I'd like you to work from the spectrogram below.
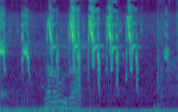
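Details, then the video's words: Common myna singing a varied run of harsh, chattering notes, with a rising harmonic gurgle near the middle and quick squawky phrases around it, over a low background rumble. "Common Myna Bird Song | Common Myna Sound | Common Myna Call | Indian Mynah Sound | Myna Singing"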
